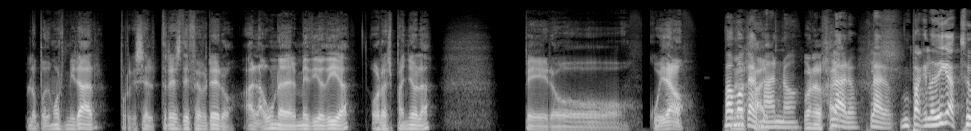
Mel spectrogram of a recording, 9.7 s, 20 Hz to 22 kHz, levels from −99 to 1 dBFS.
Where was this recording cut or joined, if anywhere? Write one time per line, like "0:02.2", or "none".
0:06.4
0:08.0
